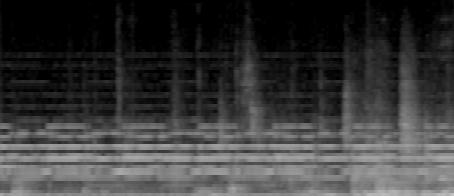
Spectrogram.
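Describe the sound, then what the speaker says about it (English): A building fire alarm goes off during a sales and marketing event, a steady multi-tone electronic ringing that holds throughout beneath people talking in the room. "That's the fire alarm actually."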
